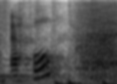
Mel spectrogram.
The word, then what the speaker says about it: Effol: I've never actually purchased any Effol, that's how you say it, products before, so that'll be something new and I'll let you guys know what I think.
